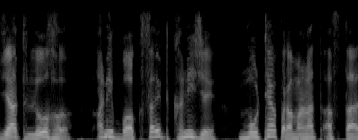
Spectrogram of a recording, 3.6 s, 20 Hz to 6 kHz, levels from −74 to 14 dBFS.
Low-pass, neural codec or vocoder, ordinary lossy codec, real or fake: 5.4 kHz; codec, 16 kHz in and 24 kHz out, 1.1 kbps, FireRedTTS-2 codec; none; fake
